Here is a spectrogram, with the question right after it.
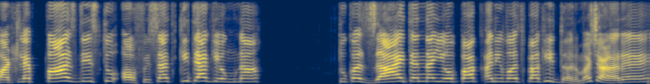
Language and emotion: Goan Konkani, angry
